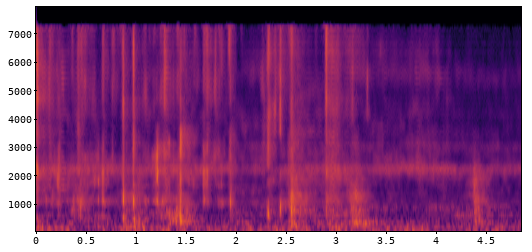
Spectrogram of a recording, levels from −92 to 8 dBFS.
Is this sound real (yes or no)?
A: no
